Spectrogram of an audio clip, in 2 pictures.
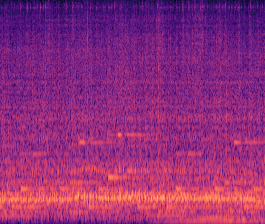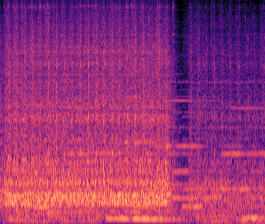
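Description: Domestic electric sewing machine stitching a zip into a fabric cushion panel. It runs steadily, then faster and louder from about halfway through, and stops shortly before the end.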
